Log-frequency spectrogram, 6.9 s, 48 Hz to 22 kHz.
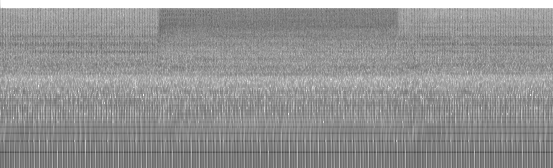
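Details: Honda 5 hp GC160 (model uncertain) pressure washer engine that had been surging with weak pressure, after new filter, spark plug and carburetor cleaning: steady, even drone with no hunting or surging; running cleanly at a stable speed.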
